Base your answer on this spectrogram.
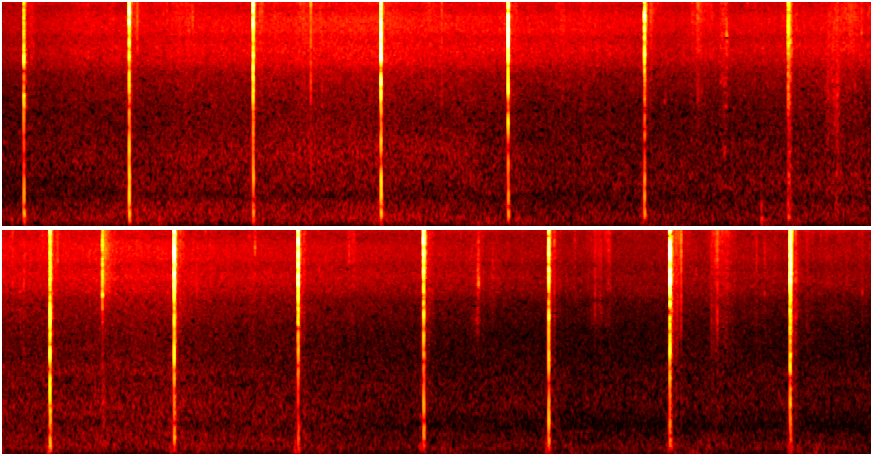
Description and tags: Stick into soft dirt
Stick hitting dirt. To be used to simulate bullets hitting ground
